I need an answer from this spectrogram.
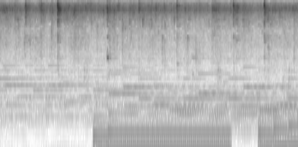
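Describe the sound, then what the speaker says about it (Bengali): Potatoes frying in a pan for a broccoli curry, a steady close sizzle with soft stirring scrapes and a low hum underneath, no voices. "আলুটাকে আগে একটু ভেজে নেব।"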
